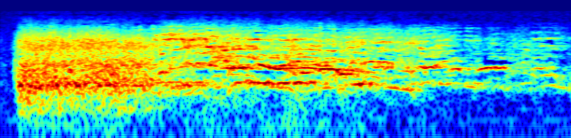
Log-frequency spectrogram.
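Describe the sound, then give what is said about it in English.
A grenade explodes inside a motor launch: a sudden loud burst of rough, roaring noise that lingers for several seconds and eases off only slightly toward the end. “bit off the end of a grenade and threw it smack into our launch”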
